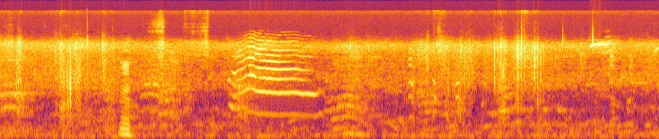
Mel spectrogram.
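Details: Loud meowing from a hungry stray cat begging for food: one clear wavering meow in the middle, with scattered voices and clatter around it in a noisy setting.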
